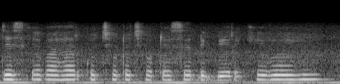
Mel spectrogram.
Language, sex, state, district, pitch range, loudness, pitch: Hindi, female, Uttar Pradesh, Lalitpur, 215-225 Hz, -17 LUFS, 220 Hz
